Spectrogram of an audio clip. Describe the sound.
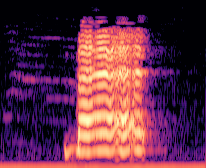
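A single wavering, nasal bleat like a sheep's, about half a second long and fairly loud, most likely a human voice imitating the sheep. Quiet before and after.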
